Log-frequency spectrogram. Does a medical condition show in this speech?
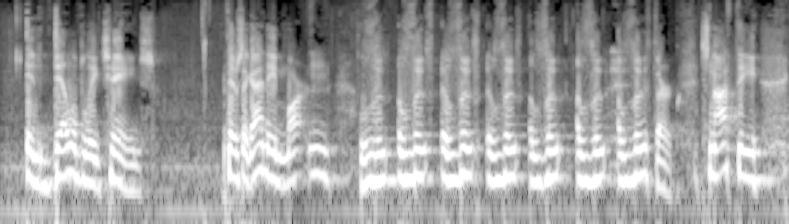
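Yes: stuttering; long-standing stutter, present over 24 years, once fought calling to teach because unable to talk; sometimes hard to speak, harder when youth talk at same time; here repeated sounds, prolonged sounds.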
